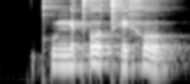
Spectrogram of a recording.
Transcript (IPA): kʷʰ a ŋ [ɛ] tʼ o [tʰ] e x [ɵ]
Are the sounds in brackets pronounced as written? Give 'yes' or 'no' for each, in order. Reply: yes, yes, no

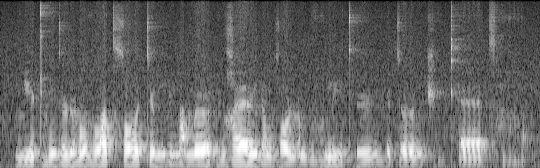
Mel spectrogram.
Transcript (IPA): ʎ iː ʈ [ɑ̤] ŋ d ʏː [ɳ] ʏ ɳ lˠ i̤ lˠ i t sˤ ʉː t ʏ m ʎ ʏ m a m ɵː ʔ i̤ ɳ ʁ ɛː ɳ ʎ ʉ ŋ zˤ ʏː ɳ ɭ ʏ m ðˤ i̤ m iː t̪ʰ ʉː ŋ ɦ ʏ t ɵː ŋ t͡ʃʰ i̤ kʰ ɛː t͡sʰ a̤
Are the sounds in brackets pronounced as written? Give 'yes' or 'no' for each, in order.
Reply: no, yes

